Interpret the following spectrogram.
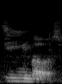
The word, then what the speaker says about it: Deimos: the naming there and it is pronounced Deimos with a long e sound let's see yeah actually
